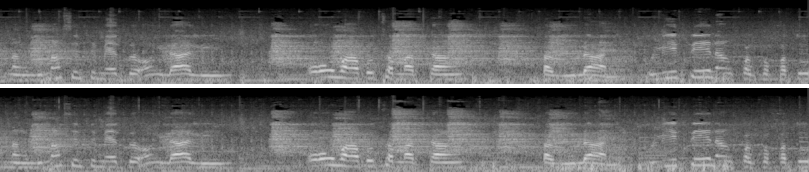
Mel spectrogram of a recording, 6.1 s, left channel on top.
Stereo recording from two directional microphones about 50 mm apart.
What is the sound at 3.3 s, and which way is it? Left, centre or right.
Music, right.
